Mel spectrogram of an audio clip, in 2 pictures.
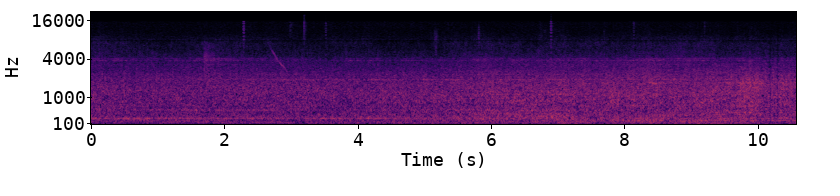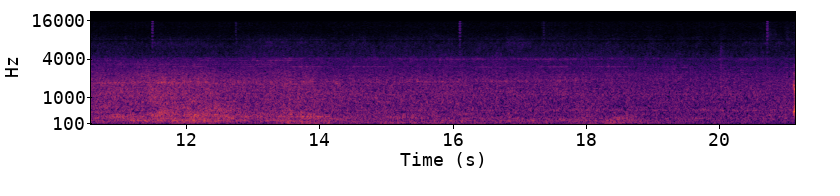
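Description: A 24-year-old Delta Boeing 767-300ER jet airliner at LAX gives off a broad, steady roar that swells a little toward the middle and then eases, heard alone without talk.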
